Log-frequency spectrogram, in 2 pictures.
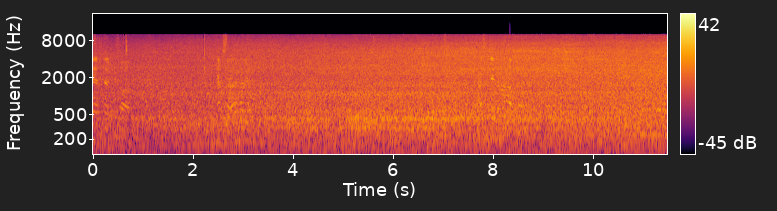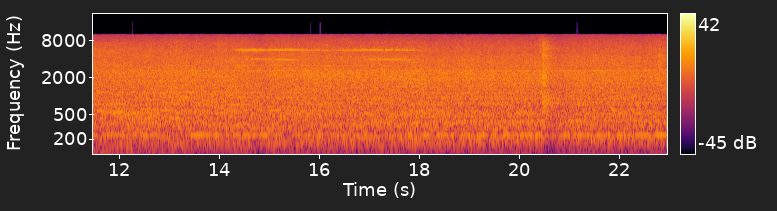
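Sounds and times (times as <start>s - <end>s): train rumbling into platform: 0.0s - 22.9s
high squeal of wheels: 14.3s - 17.9s.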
